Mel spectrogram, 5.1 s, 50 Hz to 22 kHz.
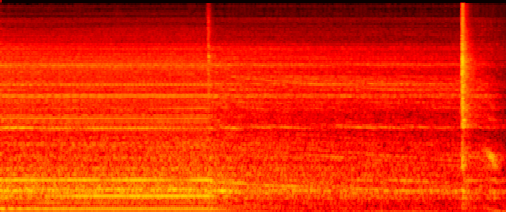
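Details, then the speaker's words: Roughly 40-year-old Campbell Hausfeld 20-gallon air compressor motor run with no load, contactor closed by hand: smooth steady hum with light whine, then clean coast-down without scraping or knocking; bearings good, motor works unloaded. "with no load everything seems to be working"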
